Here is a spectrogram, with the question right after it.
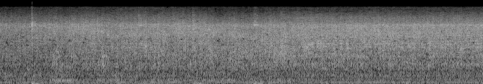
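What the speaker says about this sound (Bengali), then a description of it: "তো দিয়ে দিলাম কুমড়ো আলুগুলো, এবার একটু নাড়িয়ে দেবো" Pumpkin and potato pieces frying in a pan for a vegetable curry, giving a loud, steady hiss of sizzling oil that carries on without a break throughout.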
